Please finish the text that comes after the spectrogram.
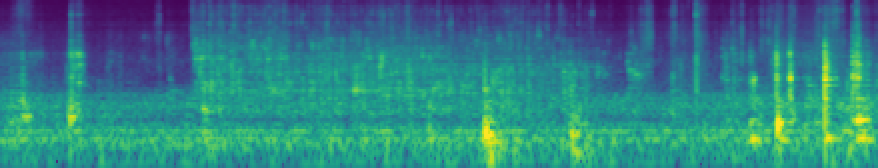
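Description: Water is poured and sloshed in a gold pan while Coker Creek paydirt is worked, giving a soft continuous trickle and patter with a few small splashes, quiet and close.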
